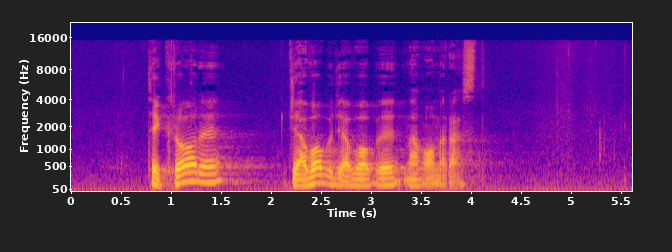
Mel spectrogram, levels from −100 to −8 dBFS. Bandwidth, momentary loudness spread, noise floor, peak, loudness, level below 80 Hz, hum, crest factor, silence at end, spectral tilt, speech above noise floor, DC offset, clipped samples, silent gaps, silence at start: 15.5 kHz; 13 LU; -52 dBFS; -4 dBFS; -22 LUFS; -54 dBFS; none; 20 dB; 1.6 s; -7 dB/octave; 31 dB; under 0.1%; under 0.1%; none; 0.75 s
